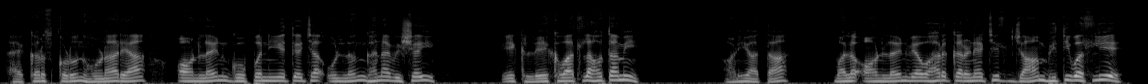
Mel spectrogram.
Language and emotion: Marathi, fearful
